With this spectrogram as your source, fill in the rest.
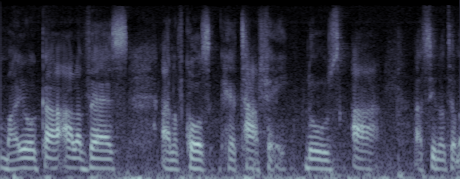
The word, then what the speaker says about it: Getafe: Of course, Navalcarnero will take on Getafe. Yes, it's called Getafe, not Getafe.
